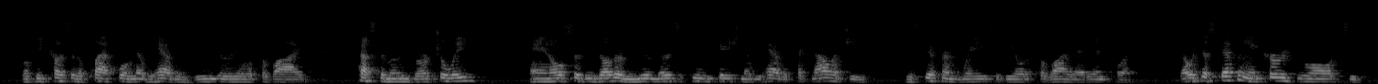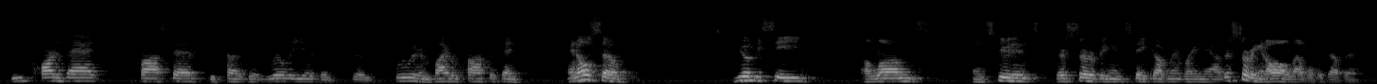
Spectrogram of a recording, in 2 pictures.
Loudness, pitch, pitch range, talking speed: -39 LUFS, 135 Hz, 120-145 Hz, 185 wpm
